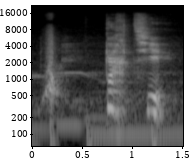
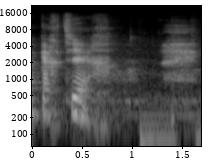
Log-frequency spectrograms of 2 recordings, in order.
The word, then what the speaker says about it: Cartier: Pas quartière. Quartier. Quand tu vois ER à la fin, c'est pas le son R, c'est le son E. Quartier. La difficulté, ça peut être le R qui est suivi du T.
